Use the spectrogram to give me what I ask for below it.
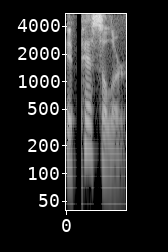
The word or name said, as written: epistler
